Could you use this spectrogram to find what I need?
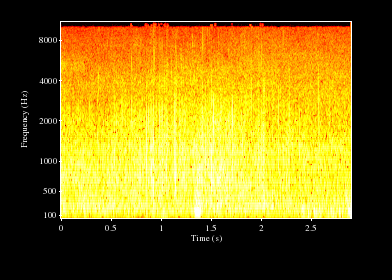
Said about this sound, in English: That you hear that rain sound? That's on the hood of my coat.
